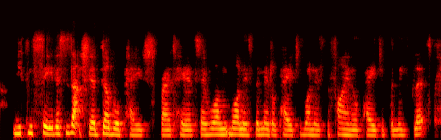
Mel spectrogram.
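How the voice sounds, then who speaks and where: Talking at a very fast pace, a woman with a very deep, low pitch and a dark, mellow tone keeps her intonation fairly even. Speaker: charity staff presenter. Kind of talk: webinar presentation. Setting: online webinar.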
